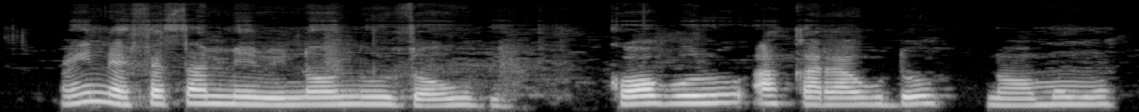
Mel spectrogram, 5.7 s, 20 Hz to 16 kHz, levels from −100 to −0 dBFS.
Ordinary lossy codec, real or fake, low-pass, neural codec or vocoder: none; real; 14.4 kHz; none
